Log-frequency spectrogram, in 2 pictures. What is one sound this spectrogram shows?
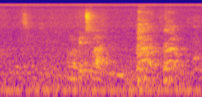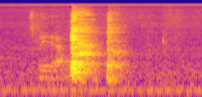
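A man speaks briefly at a lectern.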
